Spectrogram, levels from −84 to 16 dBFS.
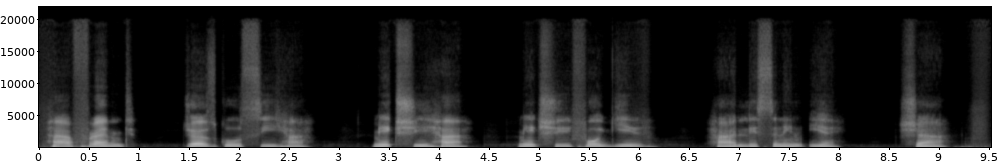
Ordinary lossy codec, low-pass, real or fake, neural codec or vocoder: none; none; fake; autoencoder, 48 kHz, 32 numbers a frame, DAC-VAE, trained on Japanese speech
